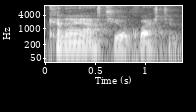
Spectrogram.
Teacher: that's the normal way to pronounce the word can in a question quickly there's no emphasis on it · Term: weak form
